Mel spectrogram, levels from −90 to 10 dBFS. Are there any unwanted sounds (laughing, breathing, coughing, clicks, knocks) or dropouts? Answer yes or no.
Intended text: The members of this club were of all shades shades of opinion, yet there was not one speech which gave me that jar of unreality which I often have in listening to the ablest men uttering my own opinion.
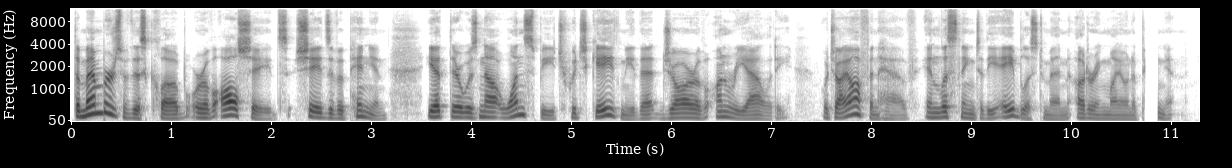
yes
